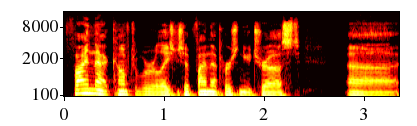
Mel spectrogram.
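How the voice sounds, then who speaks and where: This is a man talking with a Midwestern American accent. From Indiana, Kokomo. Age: 30s. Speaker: financial advisor. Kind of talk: casual podcast interview.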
